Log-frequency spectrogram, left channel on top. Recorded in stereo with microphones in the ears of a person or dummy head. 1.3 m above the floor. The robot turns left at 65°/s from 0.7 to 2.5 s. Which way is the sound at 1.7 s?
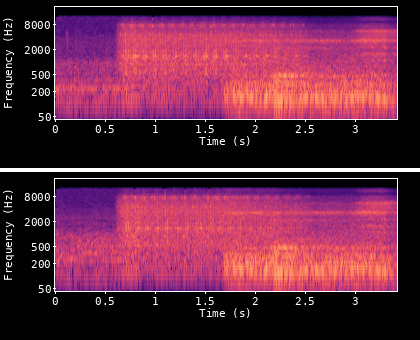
130° right.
